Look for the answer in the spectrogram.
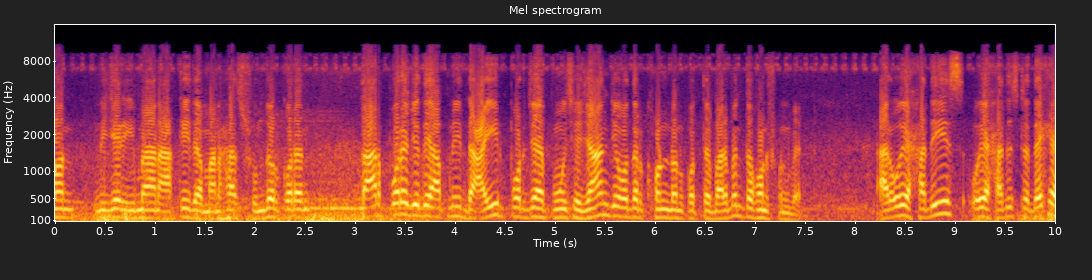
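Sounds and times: man lecturing: 0:00.0 - 0:07.5, 0:08.2 - 0:10.0.

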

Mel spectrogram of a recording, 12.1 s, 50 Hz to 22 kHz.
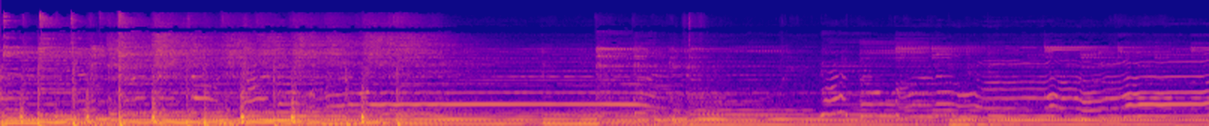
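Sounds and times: street band playing: 0:00.0 - 0:12.0.

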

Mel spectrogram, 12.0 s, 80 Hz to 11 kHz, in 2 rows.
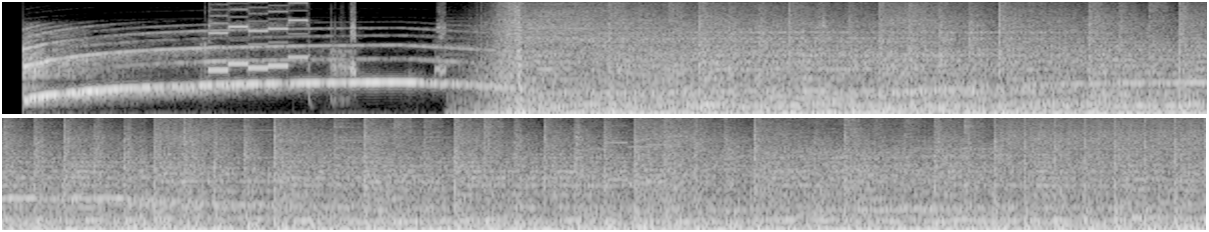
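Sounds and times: siren-like synth wail: 0:00.1 - 0:08.4
dramatic music with heavy bass: 0:02.3 - 0:12.0.

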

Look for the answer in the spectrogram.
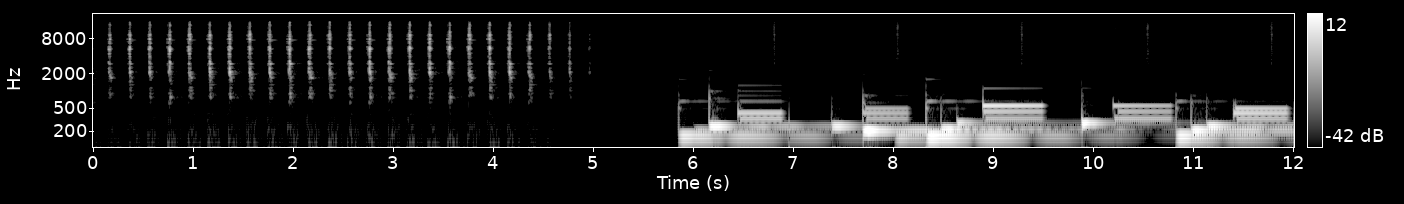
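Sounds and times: mechanical watch ticking: 0:00.0 - 0:05.0
music: 0:05.8 - 0:12.0.

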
